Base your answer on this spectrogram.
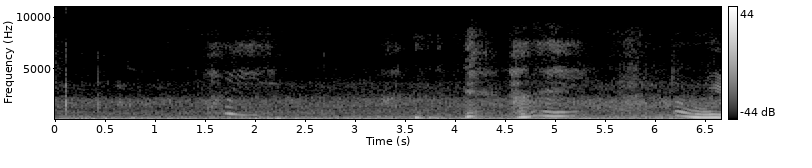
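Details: Stray cats and kittens living by the ocean in Portugal, cared for by a local rescue group, meowing while being fed: several short, wavering cries that fall in pitch, the last one loudest, over steady wind and low rumble.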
